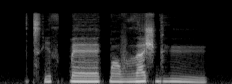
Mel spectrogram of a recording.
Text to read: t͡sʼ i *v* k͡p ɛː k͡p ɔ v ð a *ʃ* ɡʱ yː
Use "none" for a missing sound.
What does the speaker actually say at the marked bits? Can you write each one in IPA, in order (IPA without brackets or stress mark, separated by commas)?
θ, ʃ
